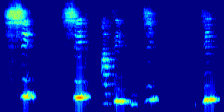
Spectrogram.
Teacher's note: Ó ní àwọn ìró tí a pè nígbà tí iwájú ahọ́n kan àjà ẹnu àti èrìgì wa. Àwọn ni ṣí, ṣí àti jí, jí. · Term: Afàjàfèrìgìpè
